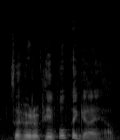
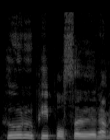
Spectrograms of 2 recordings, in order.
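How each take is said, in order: First: Quick, softer, fishing for approval; a hint of insecure asking, rushed and hushed; needy mock Jesus. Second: Said in the usual way. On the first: Pastor mocks an approval-seeking Jesus, quick and hushed. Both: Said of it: "He's not going like".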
